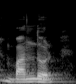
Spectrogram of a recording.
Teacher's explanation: এখানে বানর থেকে বান্দর, ঠিক আছে, মাঝখানে হচ্ছে ব্যঞ্জনের আগমন হয়েছে, এটা হচ্ছে মধ্য ব্যঞ্জনাগম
